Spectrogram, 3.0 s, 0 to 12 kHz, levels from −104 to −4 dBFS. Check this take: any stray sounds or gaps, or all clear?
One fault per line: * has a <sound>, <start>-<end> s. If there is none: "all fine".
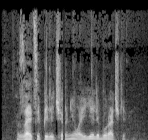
* has a dropout, 1.3-1.3 s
